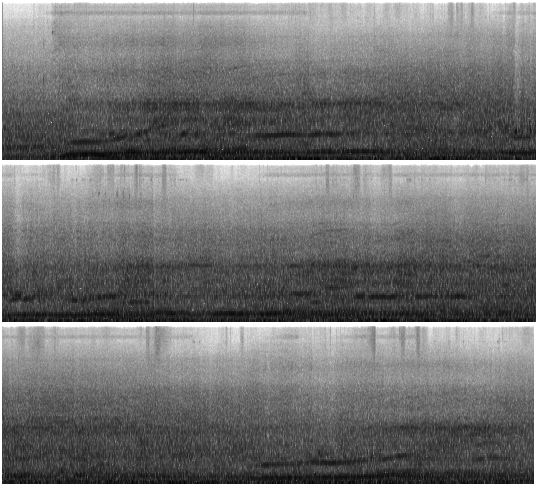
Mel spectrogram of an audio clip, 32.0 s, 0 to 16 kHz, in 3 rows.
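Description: Ram TRX's supercharged 6.2-litre Hemi V8 launching hard from a standstill about a second in, then revving up and dropping back over and over as the truck accelerates and lifts between corners on a dirt rallycross course, over steady tyre and dirt noise.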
